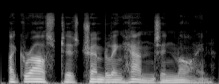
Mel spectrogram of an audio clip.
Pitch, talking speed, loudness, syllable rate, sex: 100 Hz, 190 wpm, -17 LUFS, 4.5 syllables/s, male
